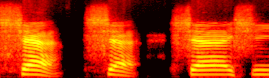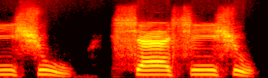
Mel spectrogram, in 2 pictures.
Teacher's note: makhraj huruf shin itu ya di tengah lidah. Berarti si bibir nggak usah monyong-monyong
